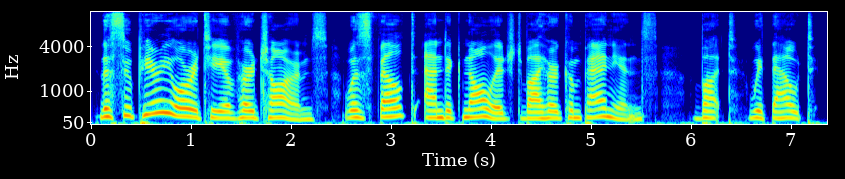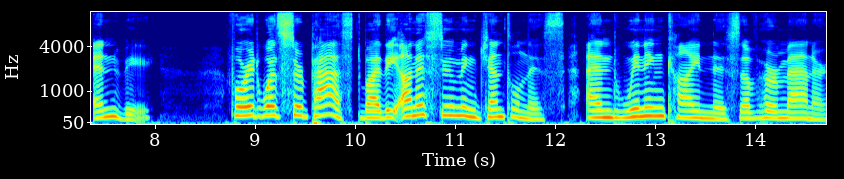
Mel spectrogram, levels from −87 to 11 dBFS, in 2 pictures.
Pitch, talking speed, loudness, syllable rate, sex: 215 Hz, 120 wpm, -18 LUFS, 3.9 syllables/s, female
